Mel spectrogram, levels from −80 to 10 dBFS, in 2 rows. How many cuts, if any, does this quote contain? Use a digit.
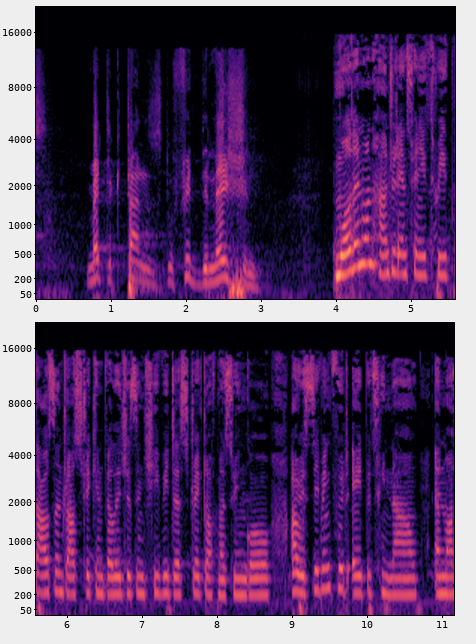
1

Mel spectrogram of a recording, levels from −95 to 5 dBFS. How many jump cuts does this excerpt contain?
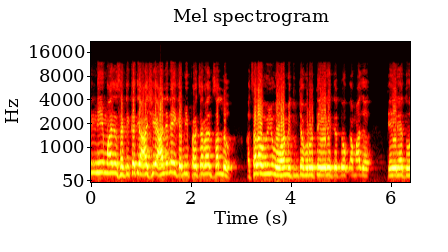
0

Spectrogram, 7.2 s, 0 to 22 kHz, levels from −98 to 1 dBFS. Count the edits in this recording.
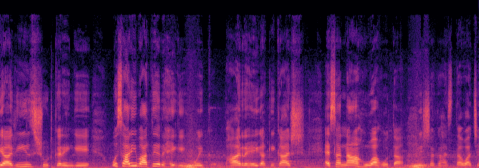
2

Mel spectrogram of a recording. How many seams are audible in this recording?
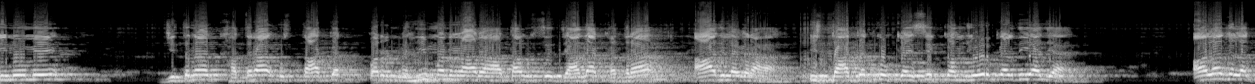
1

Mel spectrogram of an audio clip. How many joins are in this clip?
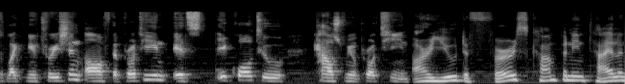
2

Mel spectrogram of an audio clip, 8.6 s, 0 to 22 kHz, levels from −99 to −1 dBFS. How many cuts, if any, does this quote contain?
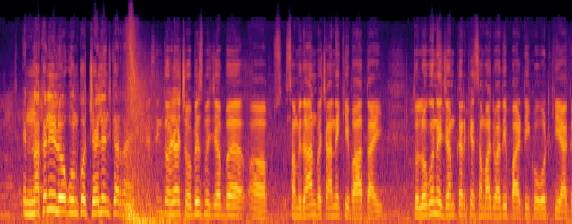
1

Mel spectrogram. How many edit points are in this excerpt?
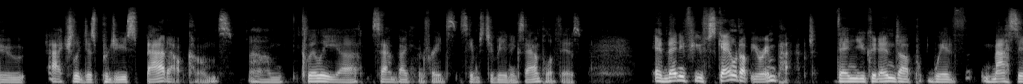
1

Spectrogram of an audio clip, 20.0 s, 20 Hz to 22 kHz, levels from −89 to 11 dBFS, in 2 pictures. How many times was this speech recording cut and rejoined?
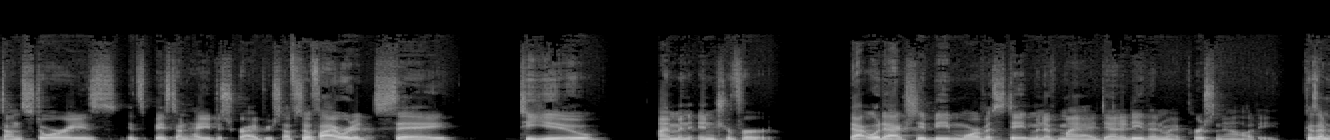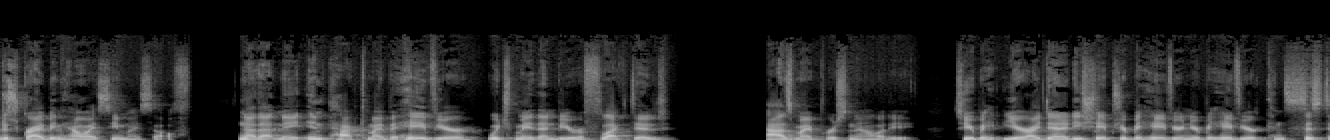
1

